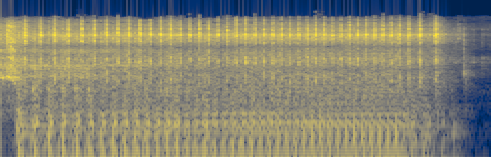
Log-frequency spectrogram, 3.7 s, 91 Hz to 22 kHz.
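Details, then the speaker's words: 2005 Kawasaki Ninja 250 twin after engine reinstall, first running with both plugs in: ragged, stumbling, very choppy idle with uneven firing that dies out; exhaust from both pipes but possibly weak; cause unconfirmed, top end to be rechecked. "All right, so she does run with both in. Um, very choppy."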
